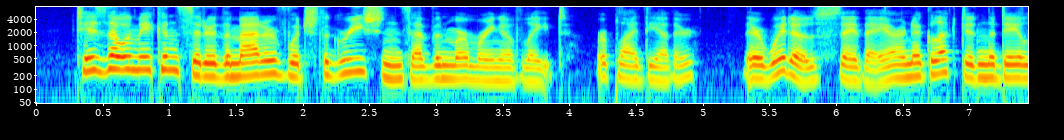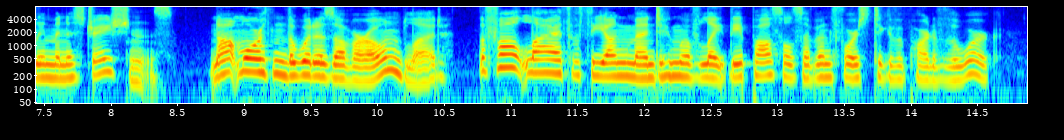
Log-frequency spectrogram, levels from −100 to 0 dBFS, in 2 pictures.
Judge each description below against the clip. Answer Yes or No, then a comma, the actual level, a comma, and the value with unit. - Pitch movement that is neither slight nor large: Yes, average, 3.8 semitones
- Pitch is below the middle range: No, high, 190 Hz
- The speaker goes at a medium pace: No, fast, 245 wpm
